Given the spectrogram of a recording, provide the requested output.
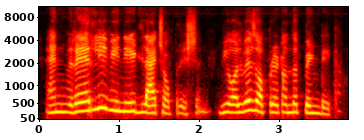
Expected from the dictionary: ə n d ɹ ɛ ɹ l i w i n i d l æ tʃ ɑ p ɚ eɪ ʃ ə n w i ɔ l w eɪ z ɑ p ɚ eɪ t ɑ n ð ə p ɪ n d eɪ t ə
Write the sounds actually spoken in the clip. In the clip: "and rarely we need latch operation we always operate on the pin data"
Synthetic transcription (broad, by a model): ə n d ɹ ɛ ɹ l i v i n i d l æ tʃ ɑ p ɚ eɪ ʃ ə n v i ɔ l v eɪ z ɑ p ɚ eɪ t ɑ n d ə p ɪ n d eɪ t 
